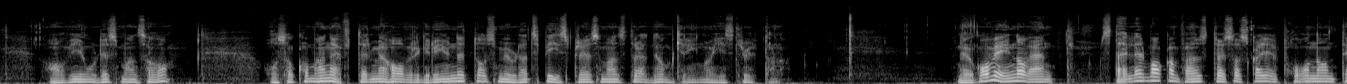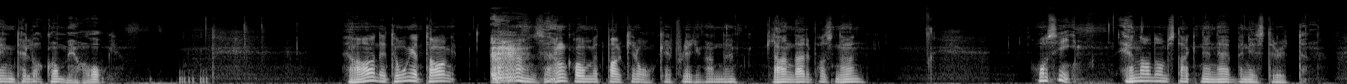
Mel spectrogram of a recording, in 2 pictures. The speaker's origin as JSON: {"language": "Swedish", "town": "Hörnefors", "region": "Västerbotten County", "country": "Sweden", "tie": "born or raised there", "said": "Det var året var 1947 och då bodde jag i Hörnefors. Och där föddes jag 6 år tidigare. Och vår familj bodde i ett litet hus vid Hörnån."}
